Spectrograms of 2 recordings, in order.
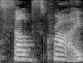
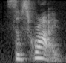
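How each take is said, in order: First: The first vowel is a full, clear vowel. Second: The first vowel is a reduced schwa. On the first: The speaker calls it wrong. "it's not subscribe" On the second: The speaker calls it right. "it's sub, sub, subscribe"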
